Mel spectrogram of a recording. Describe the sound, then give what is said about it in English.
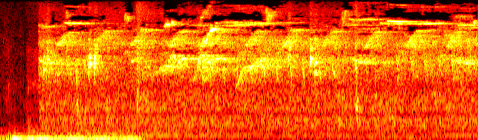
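A dusky tetraka, a small, elusive songbird of Madagascar, sings a continuous run of thin, high-pitched twittering phrases, repeating steadily at moderate volume with no voices, over a faint background hum. “And up next, a small and exceptionally elusive songbird is today's featured feathered friend.”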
